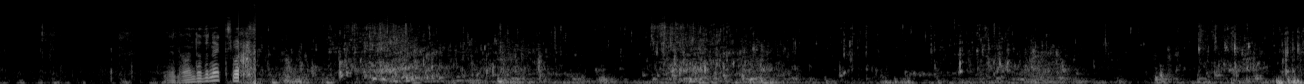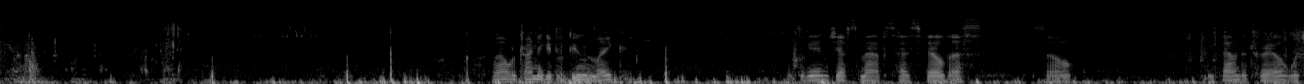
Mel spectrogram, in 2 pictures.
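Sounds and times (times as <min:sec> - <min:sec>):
paddle strokes swishing through water: 0:02.4 - 0:14.9
water drips and splashes: 0:02.6 - 0:14.9.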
